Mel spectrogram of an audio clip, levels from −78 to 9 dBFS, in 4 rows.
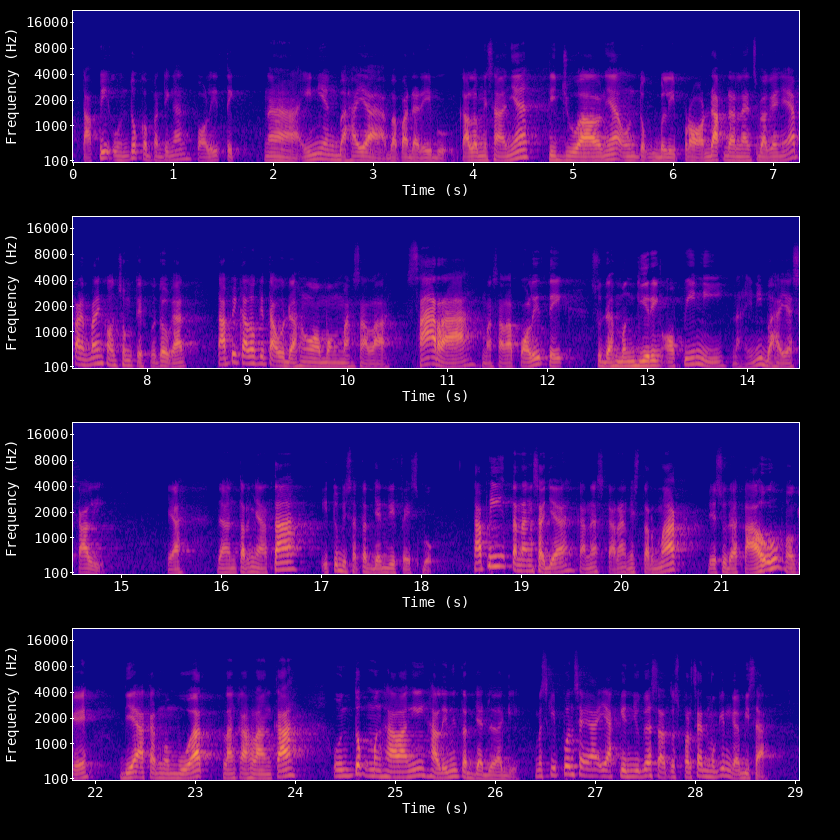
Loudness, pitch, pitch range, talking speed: -27 LUFS, 115 Hz, 105-155 Hz, 165 wpm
